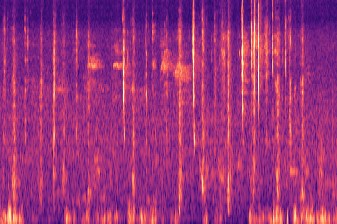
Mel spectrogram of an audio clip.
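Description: Close-miked chewing and mouth smacking from a person eating khanom jeen rice noodles in curry with raw vegetables, made up of many sharp, irregular clicks.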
